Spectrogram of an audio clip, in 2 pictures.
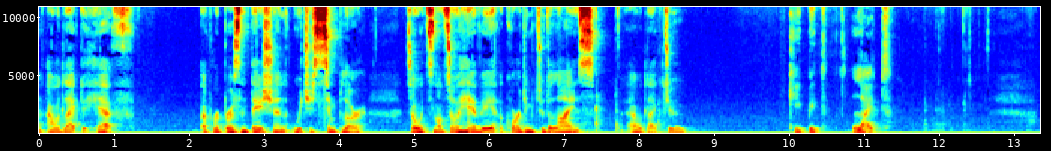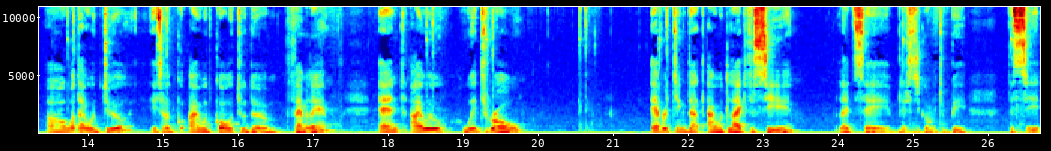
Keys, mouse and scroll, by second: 7.4 middle click, 13.7 middle click, 15.1 click, 19.3 click, 24.9 click.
